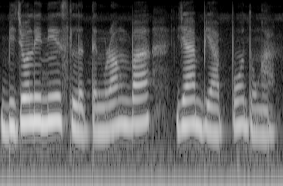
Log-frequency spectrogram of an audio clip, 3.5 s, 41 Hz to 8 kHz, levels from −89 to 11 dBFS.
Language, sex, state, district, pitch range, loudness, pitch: Garo, female, Meghalaya, West Garo Hills, 195-240 Hz, -15 LUFS, 225 Hz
